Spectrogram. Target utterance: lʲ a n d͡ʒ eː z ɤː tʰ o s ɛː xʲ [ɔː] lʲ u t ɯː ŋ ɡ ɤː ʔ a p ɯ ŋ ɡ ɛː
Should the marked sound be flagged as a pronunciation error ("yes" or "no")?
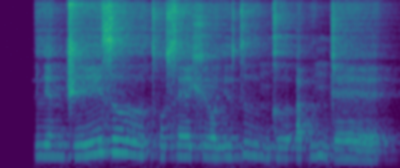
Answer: no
